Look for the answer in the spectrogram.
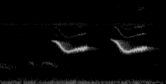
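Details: Two long downslurred whistles from a pale-breasted thrush, each falling then levelling out, about half a second apart, over a low background rumble.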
